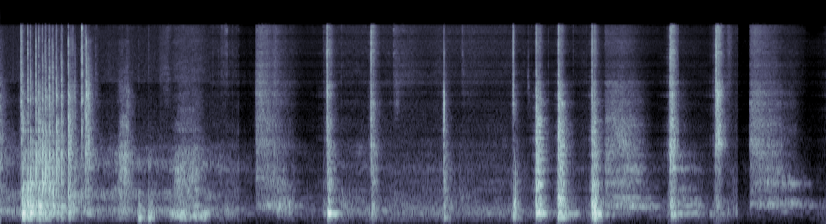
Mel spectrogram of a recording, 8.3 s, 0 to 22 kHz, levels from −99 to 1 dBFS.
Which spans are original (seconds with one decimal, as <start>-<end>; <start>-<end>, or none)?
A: 0.0-2.1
